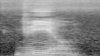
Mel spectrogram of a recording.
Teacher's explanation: It's a labiodental because you are using your upper teeth and your lower lips to do this sound. And then it's a fricative because you have a little space for the airstream to go out · that's the V sound in veal. Okay, it's a voiced sound. It's a labiodental because you are using your upper teeth and your lower lips to do this sound.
